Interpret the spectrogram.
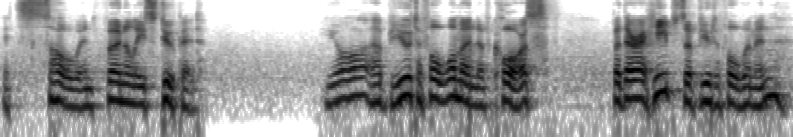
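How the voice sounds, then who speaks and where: An actor playing a whimsical, lovesick English gentleman of forty-one in a period audio drama, wry, measured and self-mocking. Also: fairly high pitch, lightly acted. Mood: exasperated devotion.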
